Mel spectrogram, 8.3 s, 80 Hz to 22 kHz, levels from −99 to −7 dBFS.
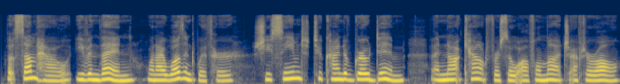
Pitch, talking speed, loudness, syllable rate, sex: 235 Hz, 180 wpm, -16 LUFS, 4.2 syllables/s, female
